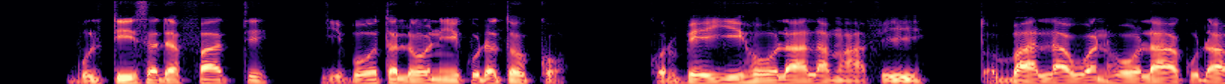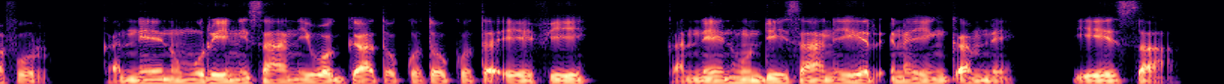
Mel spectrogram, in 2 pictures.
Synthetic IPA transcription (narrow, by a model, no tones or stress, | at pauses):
bʊlt̪iːs̬ɐd̪ɐfːaːt̪ːɪ | d͡ʒɪbo̞ːt̪ɐlo̞ːniːkʊᶑɐt̪ɔkːɔ̰ | kɔɾbe̞ːjːiːɦo̞ːlaːlɐmaːfɪ | t̪ʼɔ̰bːaːlːaːwːɐnho̞ːlaːkʊᶑɐːfʊɾ | kɐ̰nːe̞ːnʊmʊɾiːnɪsaːniːwɐɡːaːt̪ɔkːɔt̪ɔkːɔt̪ɐʔe̞ːfɪ | kɐ̰nːe̞ːnhʊnd̪ɪɪsaːniːhɪɾʔɪnɐhɪŋkʼɐbnɛ | ᶑjeːsːa̰ː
